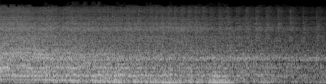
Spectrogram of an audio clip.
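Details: Ford F150 5.4L 3V Triton V8 dropping back to idle after a rev, with a light steady tick about four times a second. A mechanic later replaced two or three coil packs and a couple of spark plugs, which stopped the ticking and restored power.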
